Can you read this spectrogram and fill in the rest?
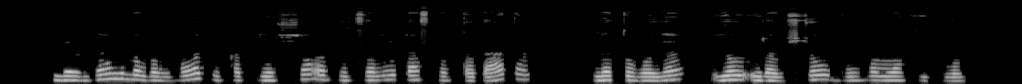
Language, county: Lithuanian, Vilnius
